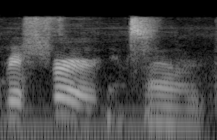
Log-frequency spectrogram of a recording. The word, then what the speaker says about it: referred: me a D sound here is saying referred and using a t so we want to say referred okay referred good one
